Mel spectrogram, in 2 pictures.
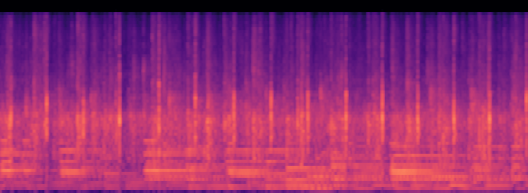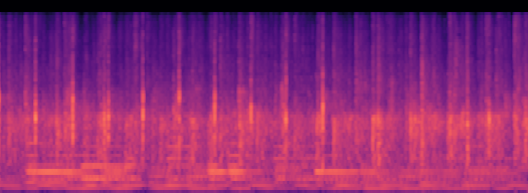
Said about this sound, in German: Und mit diesem Applaus geht die Geschmackssache, der Podcast für heute zu Ende.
